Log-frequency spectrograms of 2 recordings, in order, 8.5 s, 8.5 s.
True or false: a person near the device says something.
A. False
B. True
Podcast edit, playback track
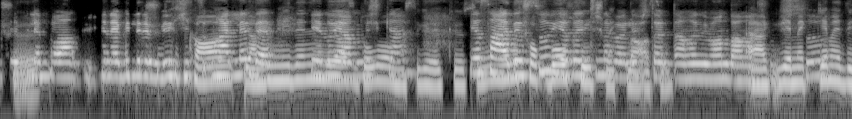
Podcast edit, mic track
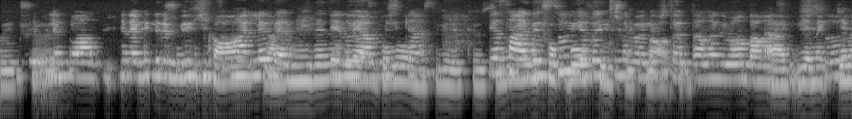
A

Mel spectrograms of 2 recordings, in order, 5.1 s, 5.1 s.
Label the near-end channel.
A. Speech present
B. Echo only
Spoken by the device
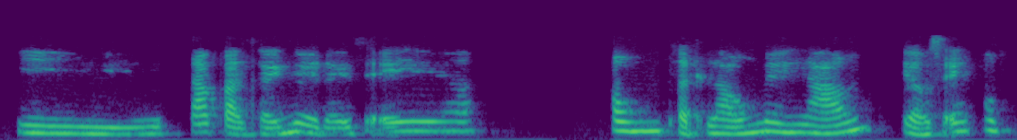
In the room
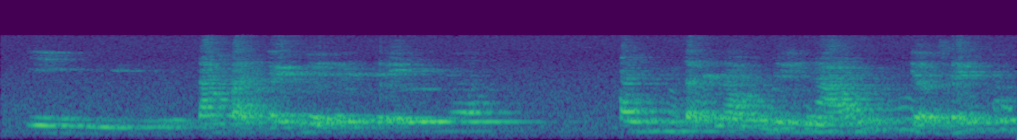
A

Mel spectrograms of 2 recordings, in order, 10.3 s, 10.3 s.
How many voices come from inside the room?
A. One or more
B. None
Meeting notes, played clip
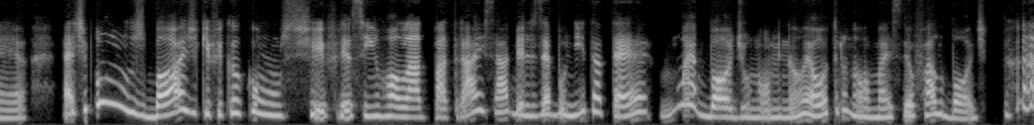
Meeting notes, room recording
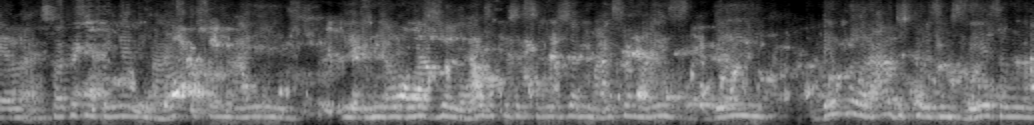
A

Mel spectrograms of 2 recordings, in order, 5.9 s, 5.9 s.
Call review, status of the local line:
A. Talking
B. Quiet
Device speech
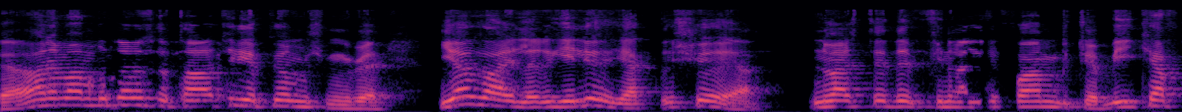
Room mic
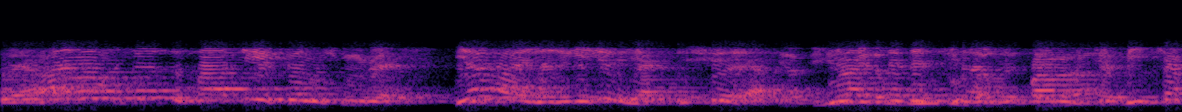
A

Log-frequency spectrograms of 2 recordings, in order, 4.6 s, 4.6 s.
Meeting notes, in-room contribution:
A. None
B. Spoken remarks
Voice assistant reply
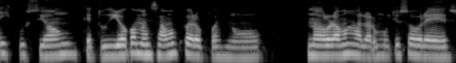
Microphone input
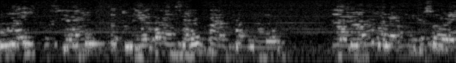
A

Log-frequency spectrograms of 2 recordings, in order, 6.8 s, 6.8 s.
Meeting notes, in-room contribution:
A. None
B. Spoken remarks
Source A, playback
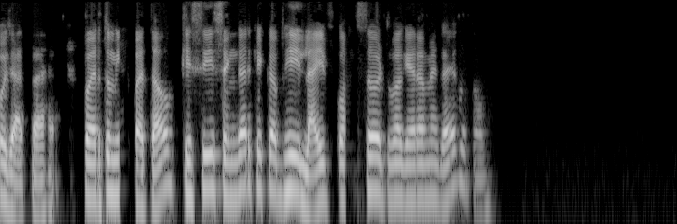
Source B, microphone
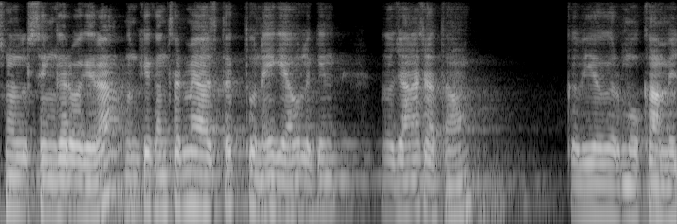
B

